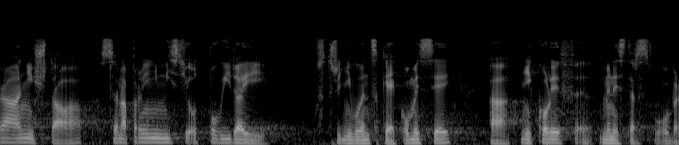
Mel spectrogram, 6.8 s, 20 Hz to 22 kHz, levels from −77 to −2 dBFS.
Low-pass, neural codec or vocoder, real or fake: 7.2 kHz; none; real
